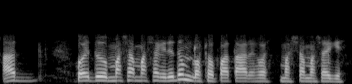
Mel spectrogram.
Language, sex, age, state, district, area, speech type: Manipuri, male, 18-30, Manipur, Senapati, rural, conversation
